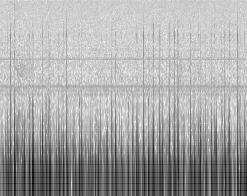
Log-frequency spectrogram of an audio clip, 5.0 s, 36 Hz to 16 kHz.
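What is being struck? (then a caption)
Plastic packing tape roll on a cardboard core. A wide roll of clear plastic packing tape, a hollow ring on a cardboard core, is held in both hands and tapped with the fingertips and nails around its outer surface. The result is a rapid, continuous series of short, dull, low thuds centred near 78 Hz that die away almost at once, with faint bright clicks on some of the strikes.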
